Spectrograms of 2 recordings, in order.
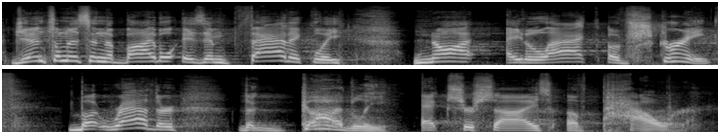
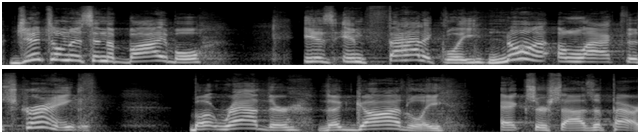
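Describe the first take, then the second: First: "not a lack of strength" slowed way down, every word leaned on; slow emphatic repeat. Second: Said in the usual way. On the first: Shown as a demonstration. Pastor repeating the quote for the congregation, slow and emphatic. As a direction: spell out "not" and "rather" slowly, hammering them home. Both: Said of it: "A guy named David Mathis said that".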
